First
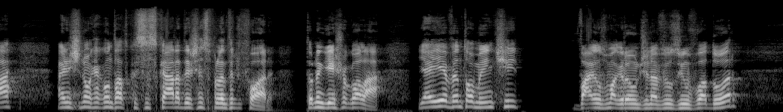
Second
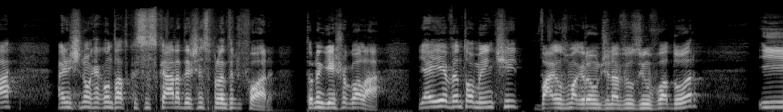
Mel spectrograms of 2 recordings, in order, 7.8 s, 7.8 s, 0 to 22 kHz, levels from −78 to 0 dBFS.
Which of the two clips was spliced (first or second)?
second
